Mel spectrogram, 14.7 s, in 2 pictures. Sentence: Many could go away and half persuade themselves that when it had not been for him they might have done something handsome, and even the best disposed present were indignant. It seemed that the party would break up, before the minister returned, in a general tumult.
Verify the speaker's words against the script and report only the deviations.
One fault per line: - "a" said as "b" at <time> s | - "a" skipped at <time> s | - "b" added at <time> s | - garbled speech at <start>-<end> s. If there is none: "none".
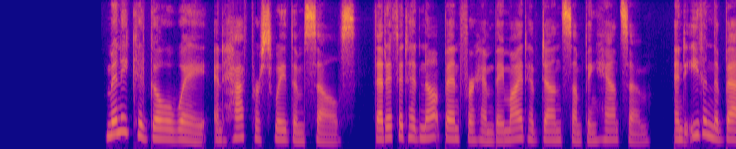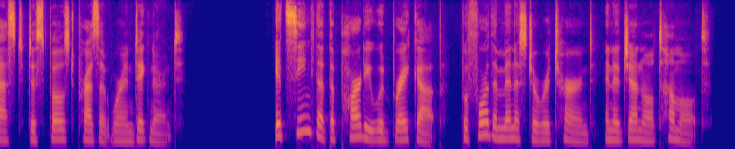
- "when" said as "if" at 3.9 s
